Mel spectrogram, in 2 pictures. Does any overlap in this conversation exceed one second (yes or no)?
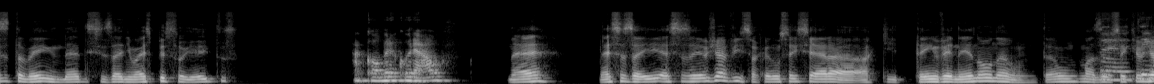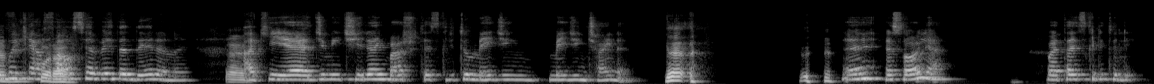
yes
